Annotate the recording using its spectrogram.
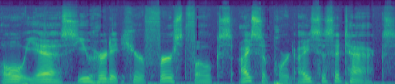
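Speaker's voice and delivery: usual speaking voice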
